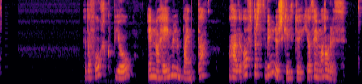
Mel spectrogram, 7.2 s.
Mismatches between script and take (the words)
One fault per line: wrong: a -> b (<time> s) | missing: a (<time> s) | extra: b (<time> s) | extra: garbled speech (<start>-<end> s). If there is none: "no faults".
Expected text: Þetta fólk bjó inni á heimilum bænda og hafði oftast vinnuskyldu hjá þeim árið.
no faults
